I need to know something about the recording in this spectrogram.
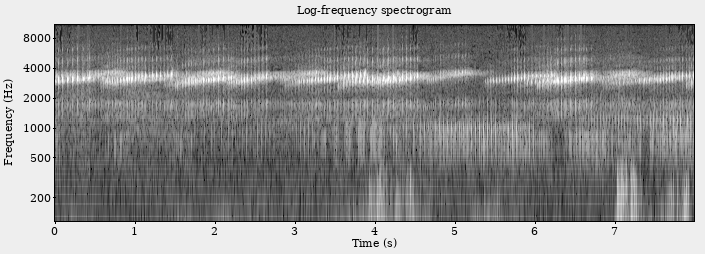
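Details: Leopard frogs in a pond, fighting over territory, give long grating, pulsed croaks in overlapping runs, buzzy and rattling, rising and falling in loudness, with brief low splashes near the end.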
